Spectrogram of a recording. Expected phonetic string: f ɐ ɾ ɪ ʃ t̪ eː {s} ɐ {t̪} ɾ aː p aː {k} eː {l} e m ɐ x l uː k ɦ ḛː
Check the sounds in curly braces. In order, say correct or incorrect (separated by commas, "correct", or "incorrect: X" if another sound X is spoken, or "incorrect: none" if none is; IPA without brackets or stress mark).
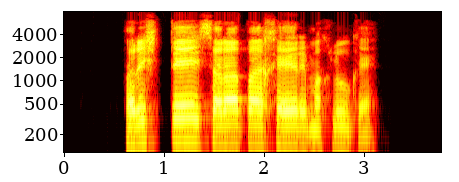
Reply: correct, incorrect: none, incorrect: x, incorrect: ɾ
